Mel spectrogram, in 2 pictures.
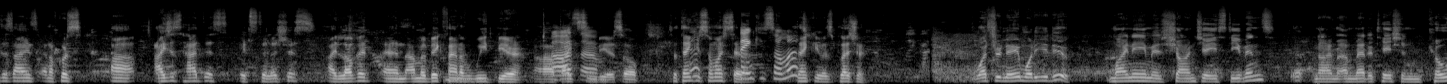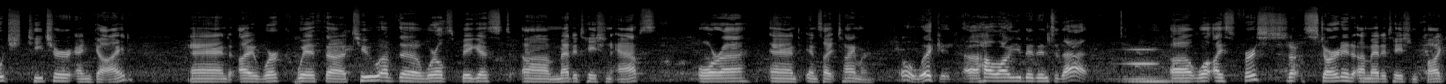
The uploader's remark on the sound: recording at the Tri-Cities Chamber of Commerce Business Showcase where they interview multiple people from many different industries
